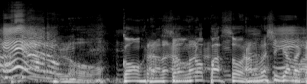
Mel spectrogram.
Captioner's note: speaking Foreign Language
